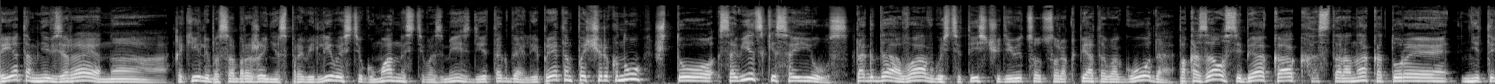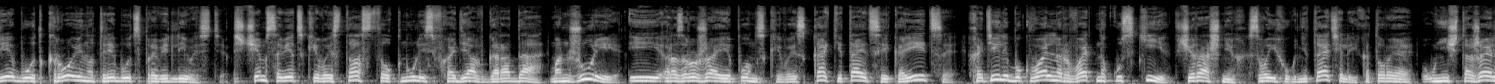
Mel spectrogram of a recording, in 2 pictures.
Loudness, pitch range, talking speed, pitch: -11 LUFS, 130-170 Hz, 120 wpm, 150 Hz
